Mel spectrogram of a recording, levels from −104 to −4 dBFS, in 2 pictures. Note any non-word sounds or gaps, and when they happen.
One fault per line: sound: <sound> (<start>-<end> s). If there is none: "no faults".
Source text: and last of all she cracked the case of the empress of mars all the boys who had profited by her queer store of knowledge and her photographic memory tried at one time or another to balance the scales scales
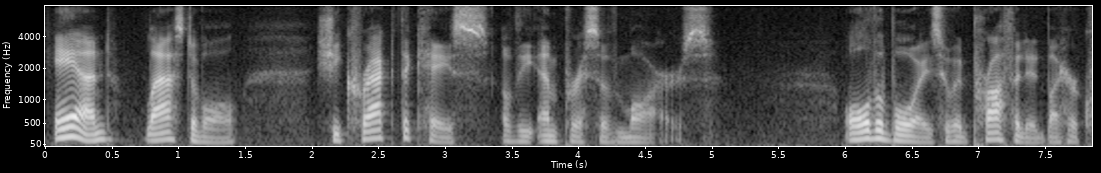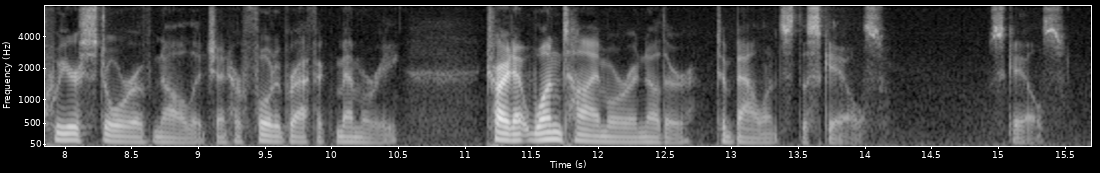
no faults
